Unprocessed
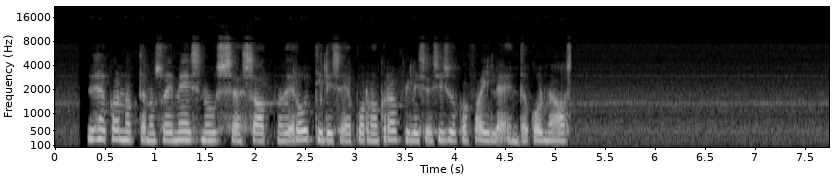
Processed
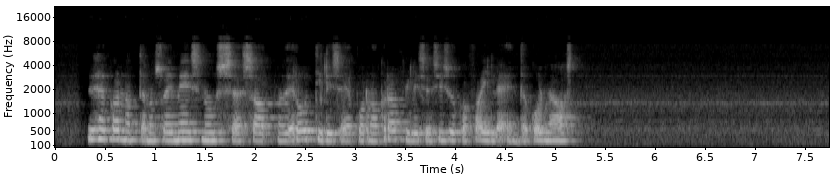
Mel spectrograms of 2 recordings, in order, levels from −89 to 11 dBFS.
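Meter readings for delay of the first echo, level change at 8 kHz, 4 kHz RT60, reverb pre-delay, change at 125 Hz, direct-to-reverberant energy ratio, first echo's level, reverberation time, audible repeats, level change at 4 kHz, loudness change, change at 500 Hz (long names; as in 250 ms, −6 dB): no echo audible, can't be measured, 0.35 s, 5 ms, can't be measured, 7.5 dB, no echo audible, 0.50 s, no echo audible, −3.5 dB, −3.0 dB, −3.5 dB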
